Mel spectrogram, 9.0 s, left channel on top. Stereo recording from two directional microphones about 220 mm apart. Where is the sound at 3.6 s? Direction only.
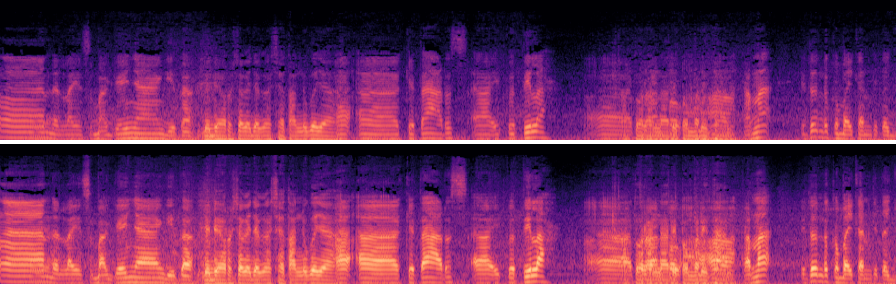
20° left (ahead or behind); by 5.4 s 35° left (ahead or behind).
